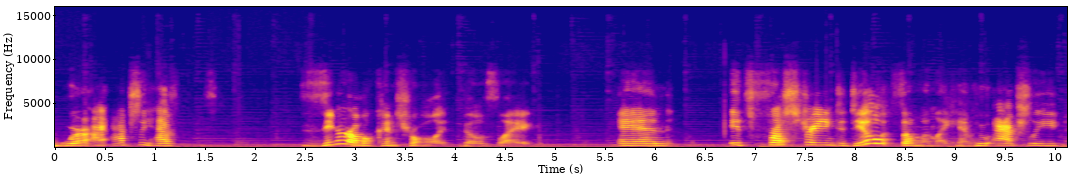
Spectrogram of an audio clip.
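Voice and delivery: usual speaking voice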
